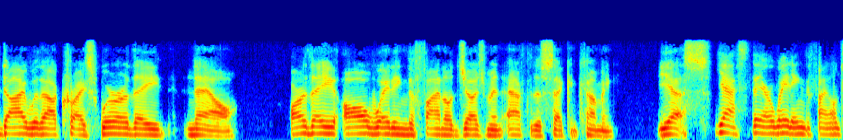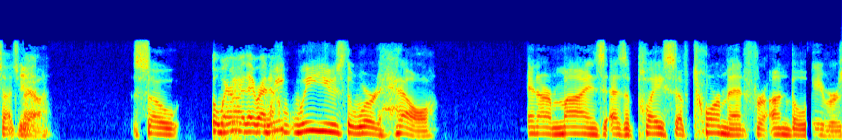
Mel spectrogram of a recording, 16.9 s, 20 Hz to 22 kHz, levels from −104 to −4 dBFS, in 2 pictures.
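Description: Throughout, the speech sounds rough and raspy with a thin, hissy top, the plainly audible damage of the AMR wideband (HD Voice) codec running at a low 8.85 kbit/s. From 16.50 to 16.78 s, the sound smears and drops away, then returns weak: lost AMR speech frames, about 60 ms of them, bridged by the decoder repeating fading speech parameters.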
